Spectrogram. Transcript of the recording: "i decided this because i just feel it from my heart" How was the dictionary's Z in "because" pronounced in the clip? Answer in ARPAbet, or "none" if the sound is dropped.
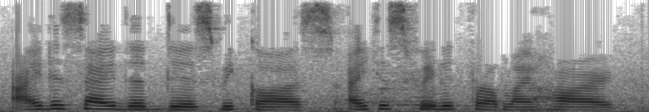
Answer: S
